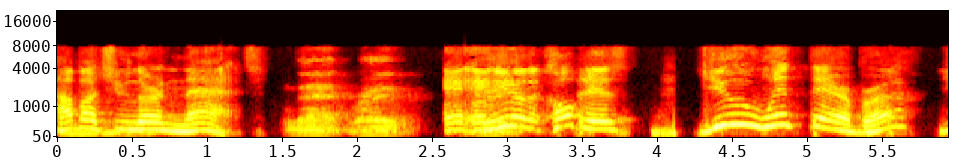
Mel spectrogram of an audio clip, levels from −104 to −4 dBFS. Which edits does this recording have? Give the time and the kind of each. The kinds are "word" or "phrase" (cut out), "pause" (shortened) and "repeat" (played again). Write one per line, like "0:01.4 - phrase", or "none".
0:03.5 - phrase
0:04.2 - pause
